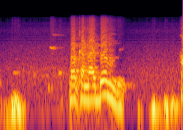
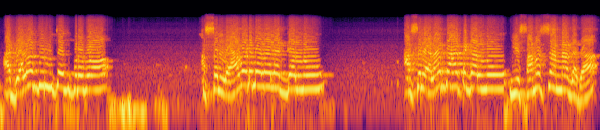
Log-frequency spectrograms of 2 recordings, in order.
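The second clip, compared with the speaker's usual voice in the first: raised, pleading questions to God; preaching a believer's anxious questions; pleading preacher voice; 5 semitones higher than usual. Acted. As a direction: voice the doubter's cry, higher and urgent. Preacher voicing believer's doubts.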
